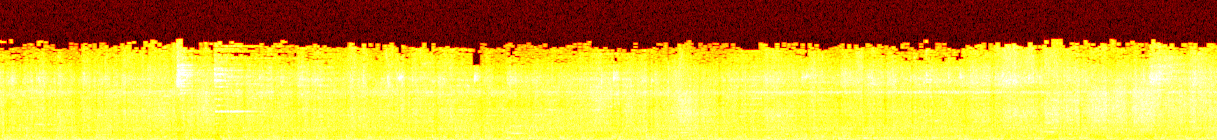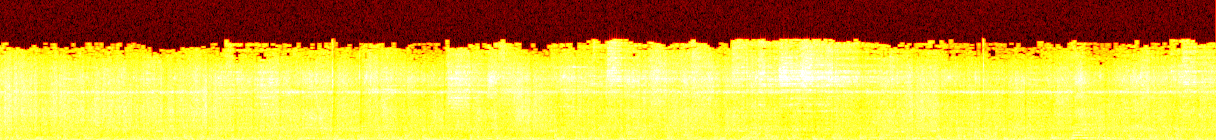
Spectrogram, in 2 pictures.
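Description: Steel wheels squeal and screech against the rails.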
